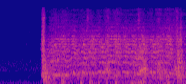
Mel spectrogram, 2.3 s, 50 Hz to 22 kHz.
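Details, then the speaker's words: 1957 Chevy 210 that sat for 50–60 years: the starter spins the engine with an uneven churning but it never fires. The crew suspects flooding, with the points adjustment also blamed; cranks but won't start. "I think So- it's flooded, man. I So we just got to hold her to the mat and see what happens. Took the cameras off of her. She don't want to run."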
